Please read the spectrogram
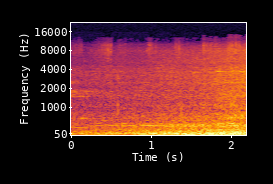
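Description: Low rumble of a vehicle engine on the street, growing steadily louder as it approaches.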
